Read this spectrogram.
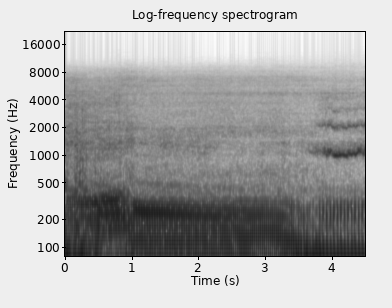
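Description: A motorcycle engine's pitch drops as the bike slows down.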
